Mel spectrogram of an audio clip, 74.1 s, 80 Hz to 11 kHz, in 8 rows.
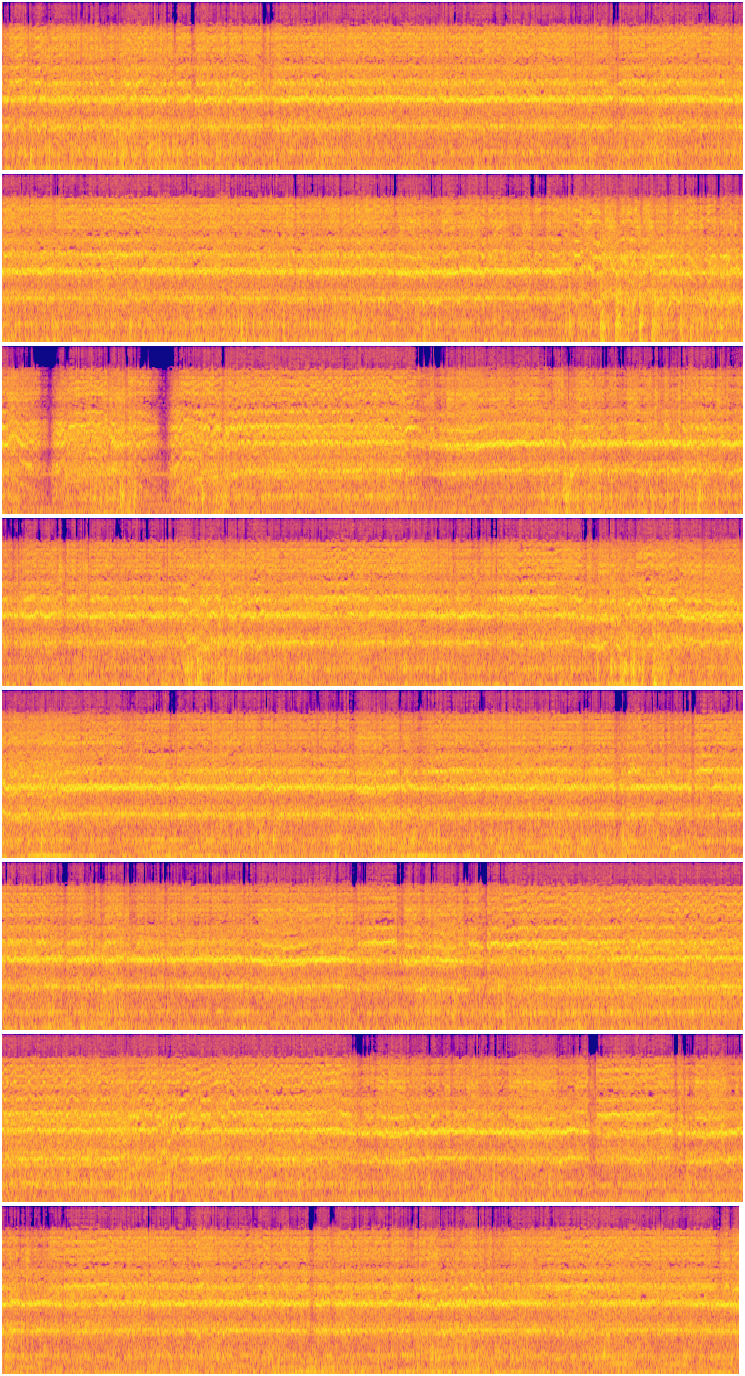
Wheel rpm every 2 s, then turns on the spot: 230, 240, 240, 230, 230, 220, 230, 230, 220, 140, 140, 210, 220, 230, 240, 230, 230, 220, 220, 230, 230, 230, 230, 230, 230, 220, 210, 210, 210, 210, 230, 220, 220, 230, 240, 230, 230.
18-20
